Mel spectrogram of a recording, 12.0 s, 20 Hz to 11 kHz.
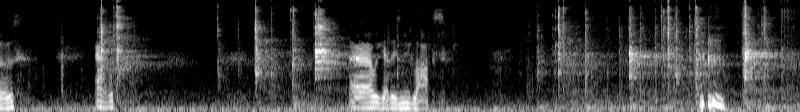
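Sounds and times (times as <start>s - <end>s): sharp metal clicks of padlock: 8.0s - 12.0s.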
